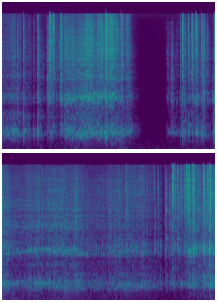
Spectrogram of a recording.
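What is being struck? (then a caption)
Aluminium foil stretched over a cup. A metal knife tip repeatedly pokes and scratches crinkled, embossed aluminium foil wrapped tightly over the top of a hollow cup held in one hand. The result is a dense, bright, papery scratching and crinkling with a steady hollow tone, broken by a brief silence near the two-second mark before it resumes with a sharp tap.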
